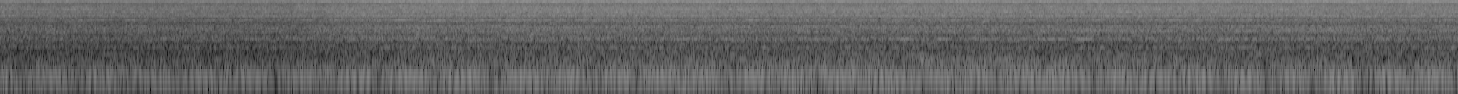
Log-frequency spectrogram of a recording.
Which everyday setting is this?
restroom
